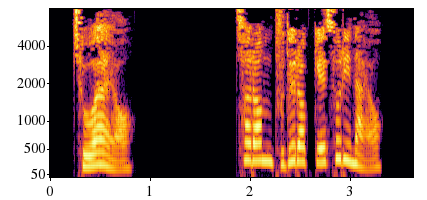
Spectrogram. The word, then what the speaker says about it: 좋아요: 그래서 좋아요, 좋아요 처럼 부드럽게 소리나요.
